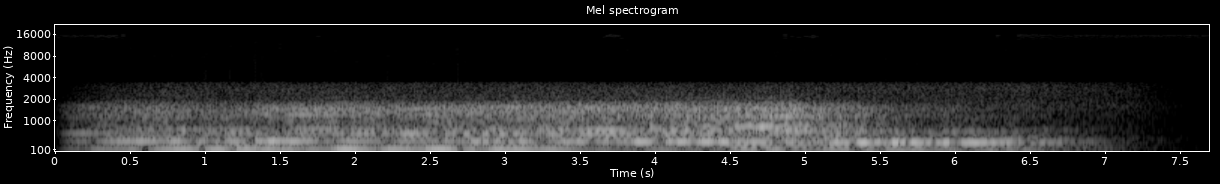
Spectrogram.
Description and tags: A ghostly horn sound.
